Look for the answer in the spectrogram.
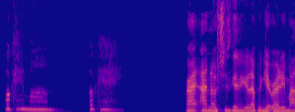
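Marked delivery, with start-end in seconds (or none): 0.1-1.5 much softer, groggy okay; sleepy teen reply. Retold or imitated. Teen daughter answering mom's wake-up call, groggy. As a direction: mumble it half asleep.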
